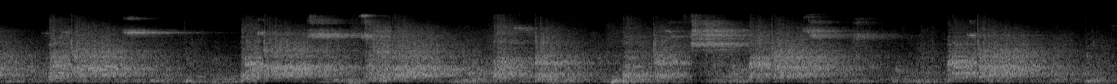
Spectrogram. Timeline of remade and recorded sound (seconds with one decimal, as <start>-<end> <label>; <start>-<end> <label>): 0.0-11.2 recorded

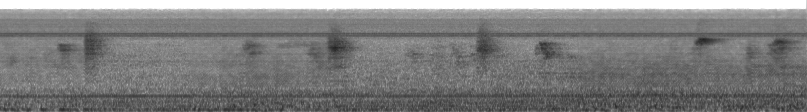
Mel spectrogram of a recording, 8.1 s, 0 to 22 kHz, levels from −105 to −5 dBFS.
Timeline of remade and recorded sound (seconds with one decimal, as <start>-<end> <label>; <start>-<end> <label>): 0.0-0.9 remade; 0.9-1.9 recorded; 1.9-3.4 remade; 3.4-5.8 recorded; 5.8-8.1 remade

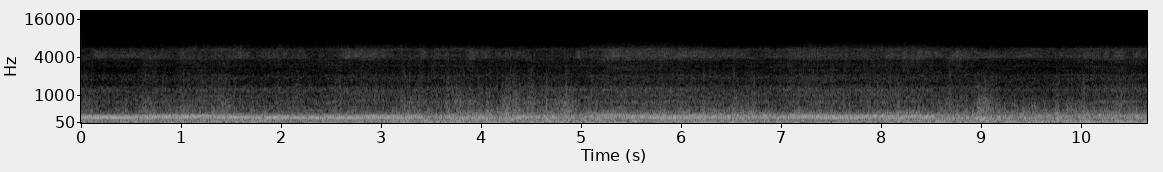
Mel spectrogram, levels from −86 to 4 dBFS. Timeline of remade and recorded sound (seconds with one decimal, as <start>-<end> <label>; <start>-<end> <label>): 0.0-2.5 remade; 2.5-3.8 recorded; 3.8-7.1 remade; 7.1-8.4 recorded; 8.4-9.9 remade; 9.9-10.7 recorded

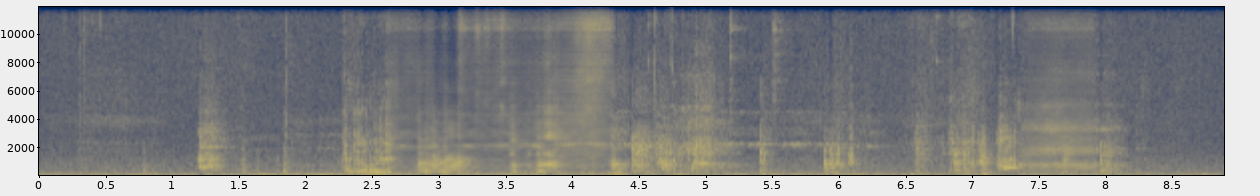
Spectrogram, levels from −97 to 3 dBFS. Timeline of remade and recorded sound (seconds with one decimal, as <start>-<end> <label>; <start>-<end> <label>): 0.0-2.6 recorded; 2.6-4.3 remade; 4.3-7.4 recorded; 7.4-7.9 remade; 7.9-8.9 recorded

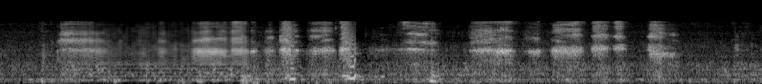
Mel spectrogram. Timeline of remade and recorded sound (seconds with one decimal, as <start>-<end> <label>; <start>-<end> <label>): 0.0-0.8 recorded; 0.8-2.5 remade; 2.5-7.6 recorded

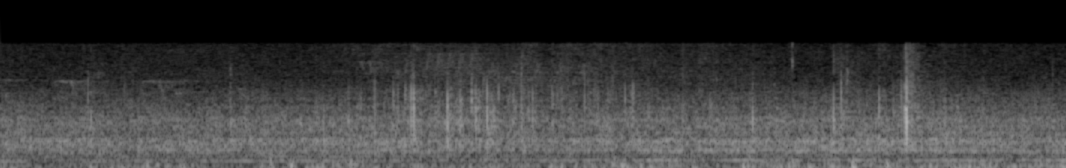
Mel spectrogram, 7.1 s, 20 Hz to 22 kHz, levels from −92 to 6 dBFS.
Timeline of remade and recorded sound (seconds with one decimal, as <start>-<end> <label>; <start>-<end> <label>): 0.0-1.2 remade; 1.2-1.8 recorded; 1.8-7.1 remade

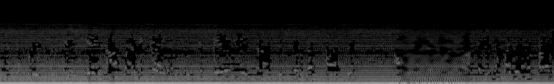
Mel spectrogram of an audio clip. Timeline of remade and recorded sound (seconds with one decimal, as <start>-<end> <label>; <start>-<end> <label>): 0.0-4.0 recorded; 4.0-4.7 remade; 4.7-5.5 recorded

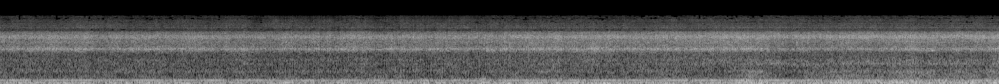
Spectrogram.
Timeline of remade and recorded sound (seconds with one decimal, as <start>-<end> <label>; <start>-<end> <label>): 0.0-2.7 recorded; 2.7-3.4 remade; 3.4-3.8 recorded; 3.8-4.9 remade; 4.9-10.0 recorded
